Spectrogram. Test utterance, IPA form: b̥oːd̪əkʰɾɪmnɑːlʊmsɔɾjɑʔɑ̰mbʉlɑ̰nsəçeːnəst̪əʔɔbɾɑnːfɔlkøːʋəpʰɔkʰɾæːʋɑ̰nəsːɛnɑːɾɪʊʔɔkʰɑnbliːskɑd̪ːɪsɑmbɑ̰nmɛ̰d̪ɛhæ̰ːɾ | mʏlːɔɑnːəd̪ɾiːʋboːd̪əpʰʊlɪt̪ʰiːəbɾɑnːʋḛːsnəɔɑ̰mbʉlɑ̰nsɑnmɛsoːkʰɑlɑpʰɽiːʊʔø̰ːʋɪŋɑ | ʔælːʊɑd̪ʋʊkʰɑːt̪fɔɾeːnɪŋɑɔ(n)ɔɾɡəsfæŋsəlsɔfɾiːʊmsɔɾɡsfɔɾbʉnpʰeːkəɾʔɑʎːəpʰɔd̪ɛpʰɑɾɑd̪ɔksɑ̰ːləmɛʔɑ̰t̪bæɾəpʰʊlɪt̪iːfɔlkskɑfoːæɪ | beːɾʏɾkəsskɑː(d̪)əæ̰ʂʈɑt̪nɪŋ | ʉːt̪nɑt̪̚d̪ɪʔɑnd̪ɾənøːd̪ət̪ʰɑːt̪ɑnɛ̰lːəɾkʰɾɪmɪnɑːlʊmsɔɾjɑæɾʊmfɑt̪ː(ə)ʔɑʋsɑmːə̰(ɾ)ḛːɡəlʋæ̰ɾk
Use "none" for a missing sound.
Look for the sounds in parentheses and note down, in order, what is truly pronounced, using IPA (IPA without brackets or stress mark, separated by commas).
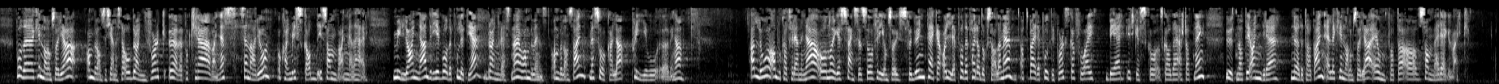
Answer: n, d̪, ɑ, ɾ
